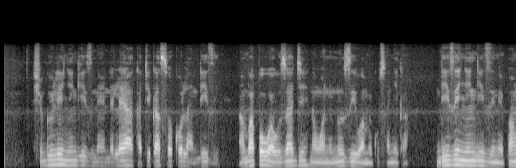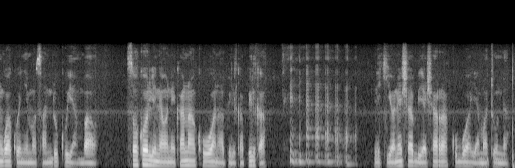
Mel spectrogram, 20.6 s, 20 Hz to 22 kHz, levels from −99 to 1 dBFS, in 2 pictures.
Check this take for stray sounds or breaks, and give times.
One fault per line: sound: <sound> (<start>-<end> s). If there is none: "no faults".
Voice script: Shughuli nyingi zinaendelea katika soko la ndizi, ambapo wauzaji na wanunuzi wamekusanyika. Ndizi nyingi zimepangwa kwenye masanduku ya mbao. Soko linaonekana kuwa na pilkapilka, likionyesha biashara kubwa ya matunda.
sound: laugh (15.9-17.5 s)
